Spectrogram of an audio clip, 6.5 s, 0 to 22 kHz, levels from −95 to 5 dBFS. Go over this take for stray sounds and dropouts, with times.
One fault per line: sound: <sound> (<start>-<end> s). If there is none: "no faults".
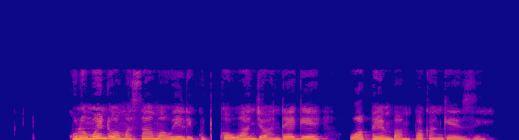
sound: dropout (2.6-2.8 s)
